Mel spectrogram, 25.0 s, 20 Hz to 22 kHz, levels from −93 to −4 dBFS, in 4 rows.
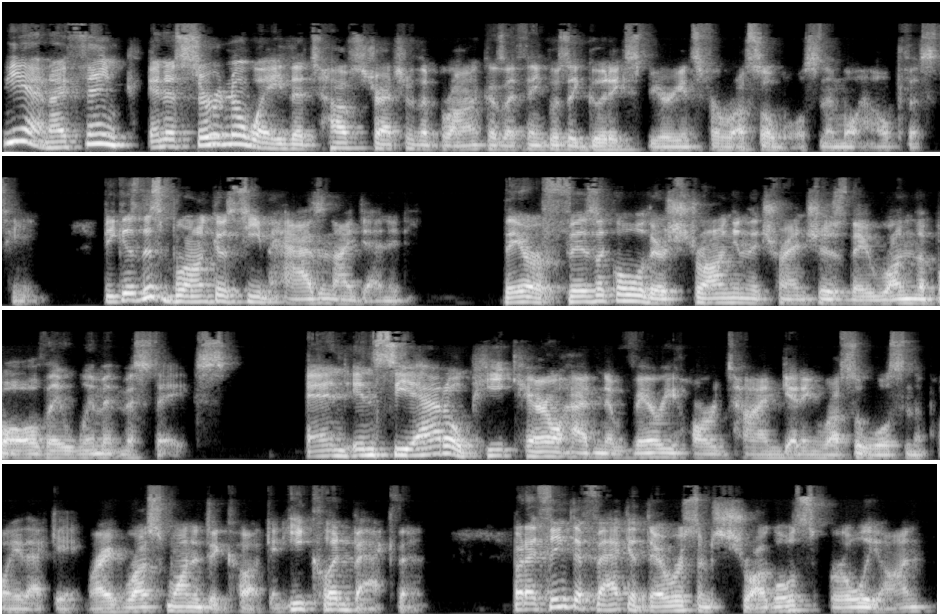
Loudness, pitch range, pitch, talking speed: -16 LUFS, 95-145 Hz, 110 Hz, 215 wpm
